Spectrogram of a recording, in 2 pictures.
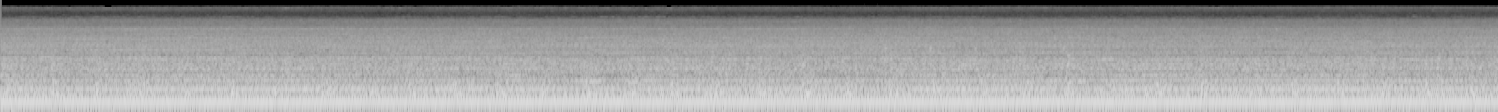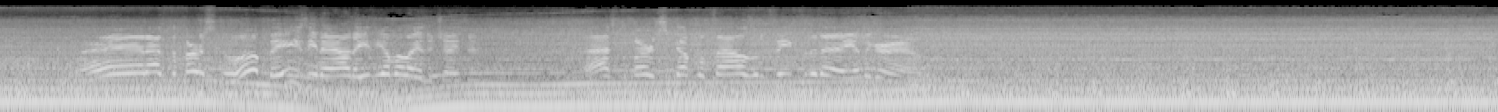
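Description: A heavy engine drones steadily up close.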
